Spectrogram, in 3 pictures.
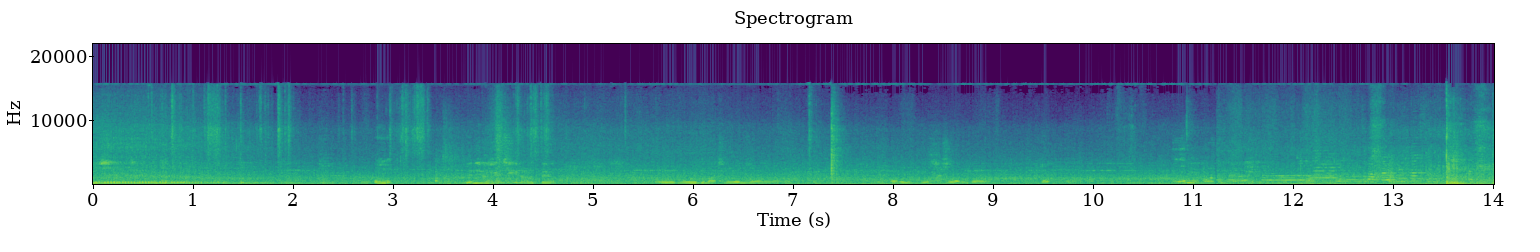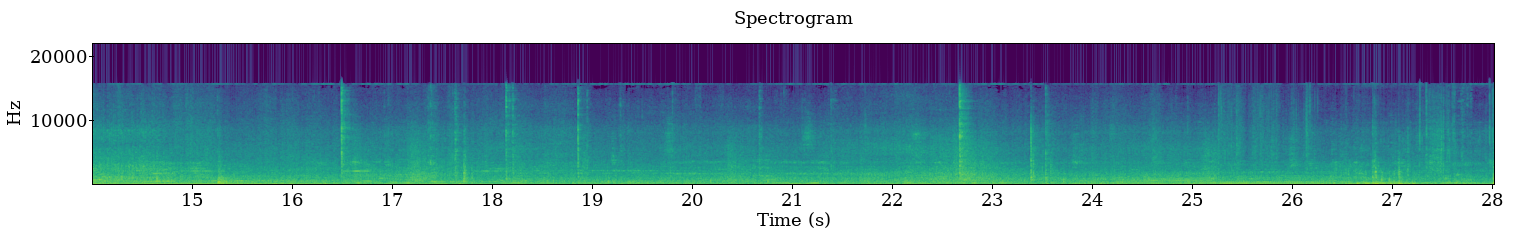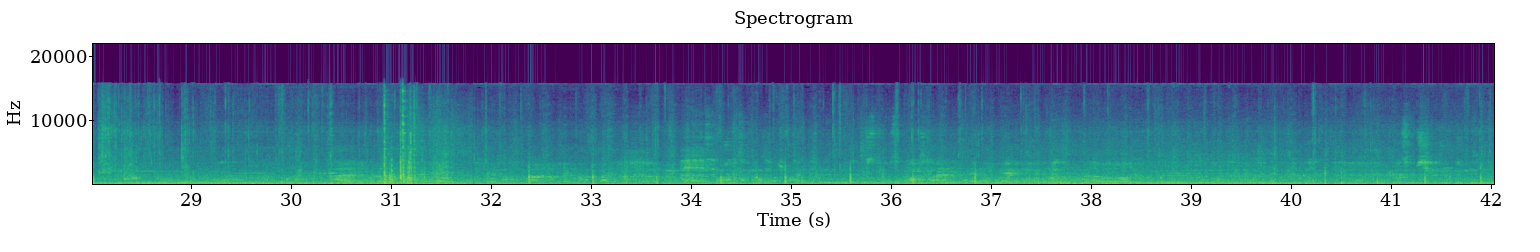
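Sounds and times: indistinct voices: 0:00.0 - 0:42.0
vehicle noise: 0:00.0 - 0:42.0.

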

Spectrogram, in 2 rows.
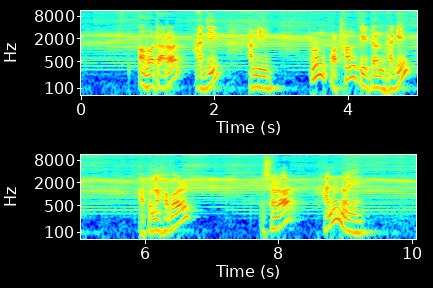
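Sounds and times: droning background music: 0:00.1 - 0:10.0
man speaking: 0:05.9 - 0:06.8, 0:07.8 - 0:09.4.

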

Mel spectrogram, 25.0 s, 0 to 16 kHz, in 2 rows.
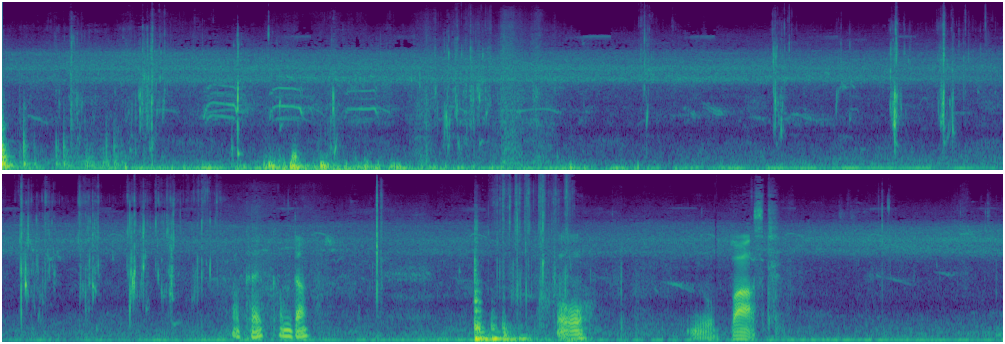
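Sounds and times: water lapping around kayak hull: 0:00.0 - 0:03.3, 0:05.0 - 0:06.7, 0:09.4 - 0:15.4, 0:18.5 - 0:19.7
small splashes: 0:00.6 - 0:02.2, 0:05.1 - 0:06.3, 0:09.6 - 0:15.4, 0:18.5 - 0:19.8.

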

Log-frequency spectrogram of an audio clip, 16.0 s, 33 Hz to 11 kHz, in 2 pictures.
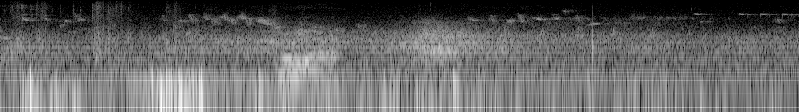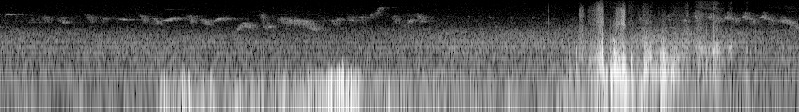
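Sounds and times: wind buffeting microphone: 0:00.0 - 0:03.0, 0:09.5 - 0:12.1, 0:13.6 - 0:15.5
small birds chirping: 0:00.0 - 0:04.0, 0:04.6 - 0:15.9.

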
